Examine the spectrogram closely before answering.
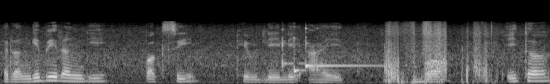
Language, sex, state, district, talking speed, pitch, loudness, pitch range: Marathi, male, Maharashtra, Gondia, 65 wpm, 150 Hz, -19 LUFS, 130-180 Hz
